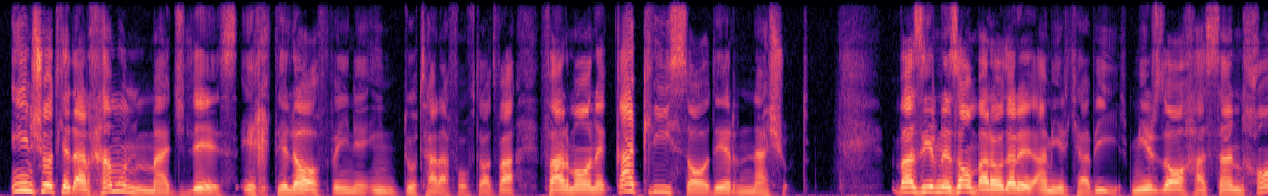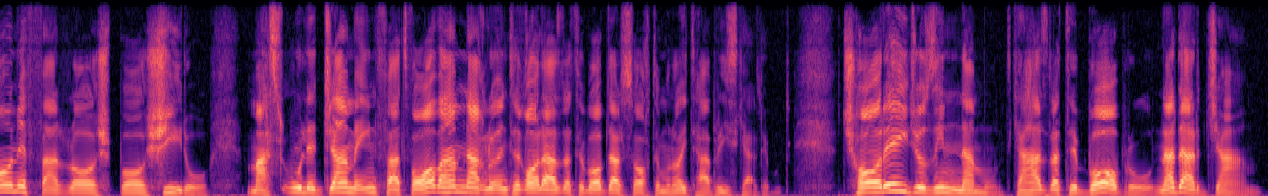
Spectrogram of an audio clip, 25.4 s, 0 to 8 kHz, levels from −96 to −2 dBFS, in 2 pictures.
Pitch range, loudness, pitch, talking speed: 125-190 Hz, -20 LUFS, 150 Hz, 135 wpm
